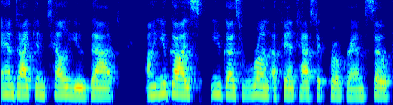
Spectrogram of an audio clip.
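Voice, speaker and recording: A woman's voice: medium pitch, fairly even intonation, a little slow. A woman speaking for a sponsor, giving enthusiastic welcome remarks with some fillers. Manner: enthusiastic, warm praise with fillers. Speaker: sponsor representative. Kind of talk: welcome remarks on a video call.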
